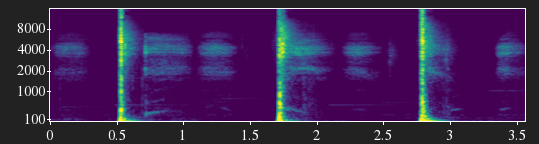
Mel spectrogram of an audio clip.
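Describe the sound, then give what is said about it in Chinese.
Three sharp whip lashes crack out at a steady pace, striking a person's body, each a loud snap with a short ringing tail, with soft breathy sounds in the gaps between strikes. “心里隐隐的有一些期待，期待我下一鞭子早点打在你身上啊。”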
